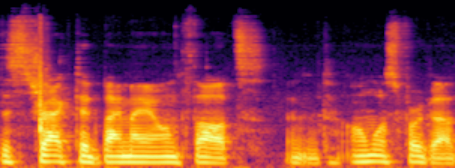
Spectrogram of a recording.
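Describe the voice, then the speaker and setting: In a Polish accent, a man speaks very slowly in a fairly low voice with flat, monotone intonation. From Poland, then Germany from age 12. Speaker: electronics live streamer. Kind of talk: live stream chat while designing electronics. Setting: live stream. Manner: halting, many fillers and restarts.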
